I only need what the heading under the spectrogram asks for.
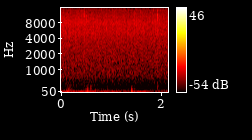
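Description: Steady rain falls with a soft, continuous hiss, punctuated by a few low thumps of drops hitting a surface. No voices are present.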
